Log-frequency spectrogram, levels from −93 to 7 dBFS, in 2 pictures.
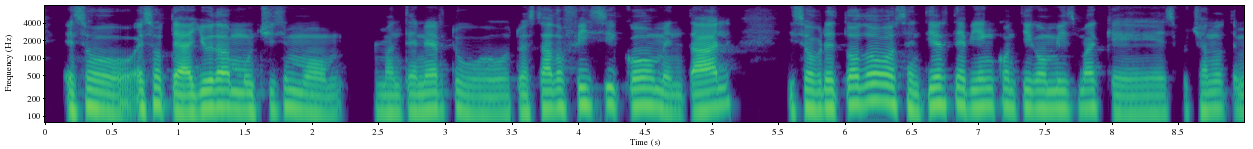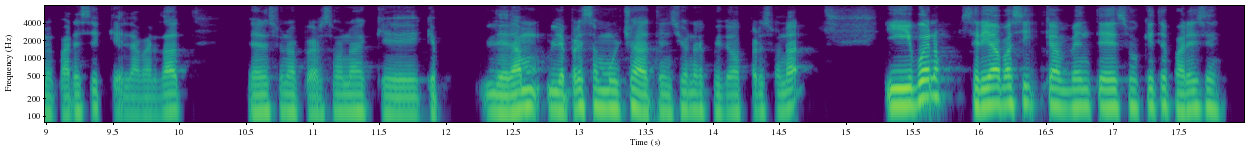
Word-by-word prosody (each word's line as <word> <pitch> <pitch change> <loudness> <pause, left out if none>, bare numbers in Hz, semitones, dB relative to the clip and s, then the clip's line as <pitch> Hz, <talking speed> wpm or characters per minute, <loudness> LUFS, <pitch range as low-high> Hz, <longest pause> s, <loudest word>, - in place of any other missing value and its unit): eso 125 -3 0
eso 150 +3 +1
te 125 - +3
ayuda 135 +5 +4
muchísimo 125 -3 -2 0.2
a - - -9
mantener 120 +2 -1
tu 110 -4 -5
tu 115 - -3
estado 135 +5 0
físico, 150 0 -1
mental 130 +5 +1 0.4
y - - -5
sobre 140 +1 +1
todo 170 +2 +3
sentirte 150 +3 0
bien 145 +1 0
contigo 135 -2 -2
misma 135 +1 -1
que 110 -3 -5
escuchándote 125 +3 -6
me 110 - -5
parece 120 +6 -5
que - - -8
la 105 -1 -6
verdad 115 +4 -2 0.5
eres 115 +1 -2
una 120 -1 -2
persona 115 +2 -3
que 105 -1 -2
que - - -4 0.3
le 120 -1 +1
da, 125 - +6 0.2
le 130 -1 +2
presta 145 +2 0
mucha 135 -1 +3
atención 120 +2 -2
al 125 -1 -4
cuidado 115 -1 -5
personal. 125 +2 -3 0.6
Y 150 +1 +8
bueno, 215 +4 +6
sería 155 -5 +6
básicamente 150 -3 +1
eso, 140 0 -1
¿qué 145 - -2
te 150 - -2
parece? 130 0 -1
130 Hz, 160 wpm, -22 LUFS, 115-145 Hz, 0.6 s, Y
